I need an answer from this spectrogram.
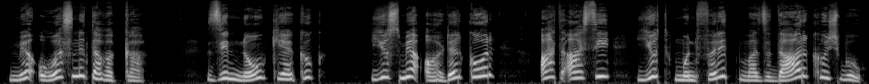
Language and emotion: Kashmiri, surprised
